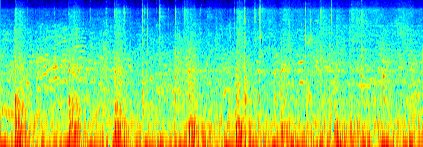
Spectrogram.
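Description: Cleaver chopping fish on a wooden stump block, a sharp thud about once a second at an uneven pace, over the hubbub of market voices.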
